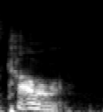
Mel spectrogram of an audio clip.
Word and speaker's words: Kamala: and get it right, I'm going to do my best, but ask her how to pronounce it if you have a problem, and believe her when she tells you it's Kamala, the next president of the United States.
